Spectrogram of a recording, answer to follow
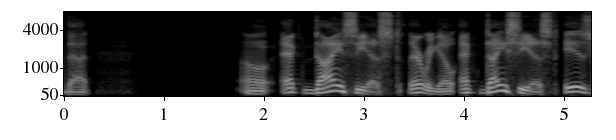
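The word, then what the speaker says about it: ecdysiast: Ecdycist. Oh, I totally butchered that. Oh, Ecdyceist.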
